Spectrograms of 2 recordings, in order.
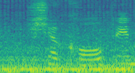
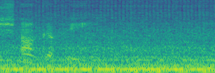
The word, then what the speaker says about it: Shakopee: Yeah, we're out here in Shakopee, Minnesota, don't you know? And before all you Minnesotans are like, it's not pronounced like that. I know. It's Shakopee.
